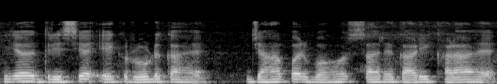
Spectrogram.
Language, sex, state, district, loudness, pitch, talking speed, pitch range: Hindi, male, Jharkhand, Ranchi, -15 LUFS, 120 Hz, 155 wpm, 115-125 Hz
